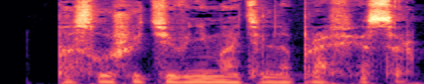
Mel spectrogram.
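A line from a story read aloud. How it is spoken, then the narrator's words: Whisper. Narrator (Russian): прошептал убийца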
